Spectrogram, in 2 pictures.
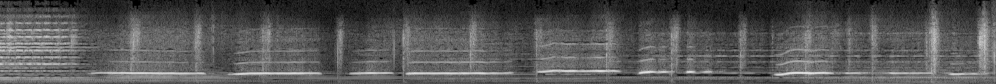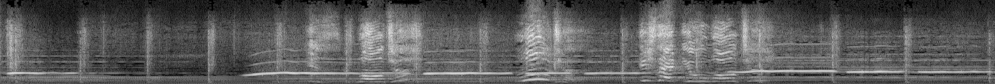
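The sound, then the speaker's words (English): A man whistles a wavering tune, his familiar whistle in the radio drama Life Ends at Midnight: clear sustained notes with slides and trills, over a low background hum and faint clicks, with no talking. “Remember my whistle, huh?”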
